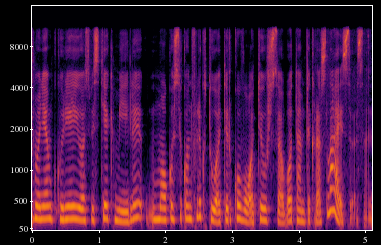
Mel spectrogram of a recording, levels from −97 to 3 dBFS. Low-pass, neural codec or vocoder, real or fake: 10.8 kHz; none; real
